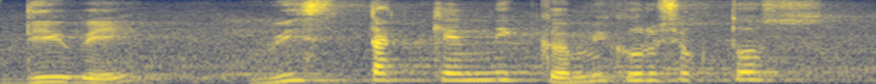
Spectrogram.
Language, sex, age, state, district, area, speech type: Marathi, male, 18-30, Maharashtra, Satara, urban, read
